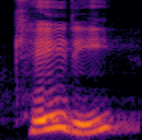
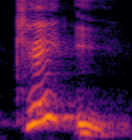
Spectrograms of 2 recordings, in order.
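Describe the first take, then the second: First: The middle t is a quick flap. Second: The middle t is a glottal stop. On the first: This is the Canadian and American form. "it's pronounced with a flap" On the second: This is the new form spreading among young people. "glottal stop"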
